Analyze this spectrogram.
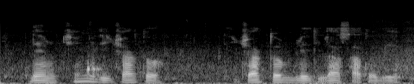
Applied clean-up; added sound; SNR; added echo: none; Waves, surf; 10 dB; none.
